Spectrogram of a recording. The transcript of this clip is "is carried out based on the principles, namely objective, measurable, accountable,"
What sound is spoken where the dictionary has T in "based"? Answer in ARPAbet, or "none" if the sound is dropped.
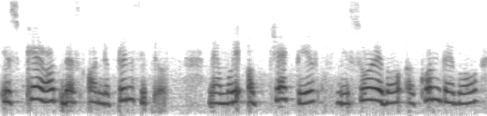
none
